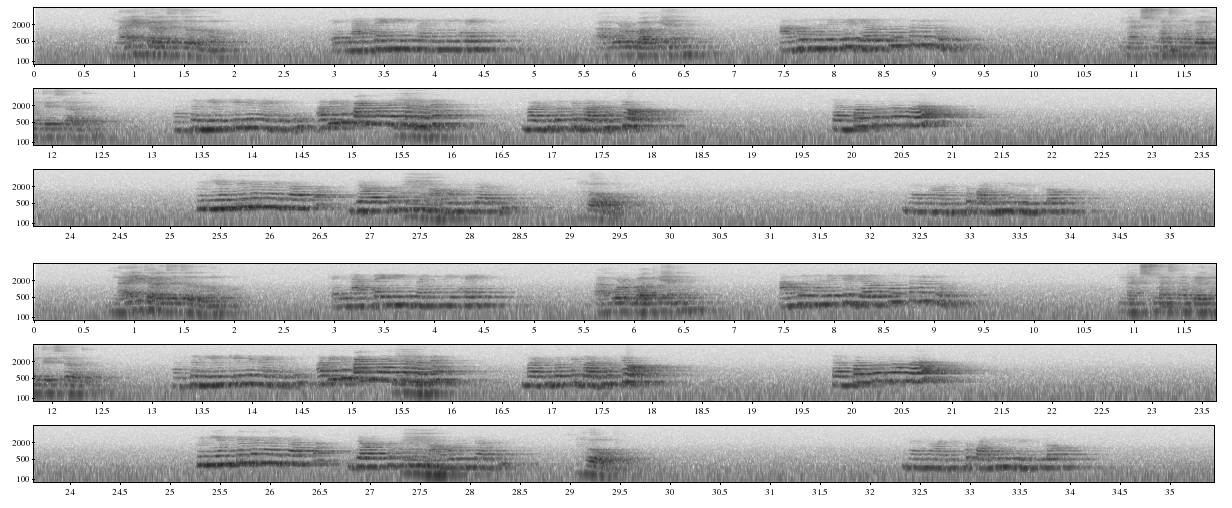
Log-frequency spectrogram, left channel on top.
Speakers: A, on the right (about 45°); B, in the centre.
A: नाही. करायचच अजून.
B: काही नाश्ता ही नाही. पाणि नाही. काही
A: आंंगुळ बाकी हे ना.
B: अंघोळ झाल्याशिवाय जेवत नसतो का तू?
A: मॅक्स टू मॅक्स
B: असं
A: म प्रयत्न तेच राहते
B: असा नियम केलेला आहे का तू अभे ते पाणी वाया
A: हम्म
B: चाललं द माझी बकेट बाजूला ठेव शानपण करू नका का तू नियम केलेला आहे का असा जेवायचा नाही
A: हम्म
B: म्हणून आंघोळीच्या आधी
A: हो
B: जना आधीच तर पाणी नाही भेटलं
